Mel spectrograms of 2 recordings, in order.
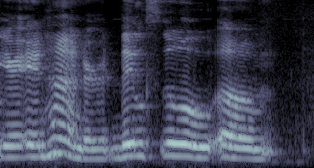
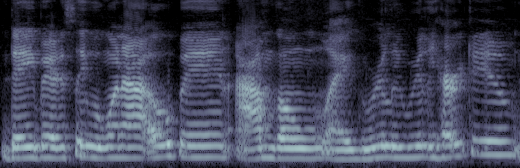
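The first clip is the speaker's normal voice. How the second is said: ordinary talk, nothing marked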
